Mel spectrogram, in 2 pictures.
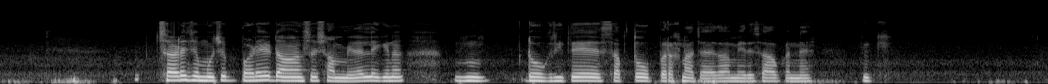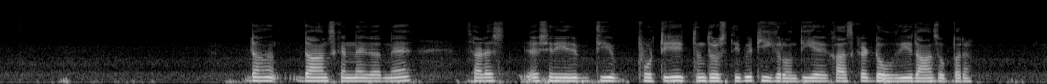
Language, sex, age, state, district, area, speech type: Dogri, male, 18-30, Jammu and Kashmir, Samba, rural, spontaneous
